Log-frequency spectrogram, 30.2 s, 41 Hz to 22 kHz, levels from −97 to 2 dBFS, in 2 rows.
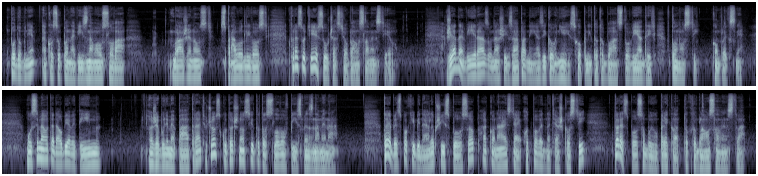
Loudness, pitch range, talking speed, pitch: -27 LUFS, 80-105 Hz, 120 wpm, 90 Hz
